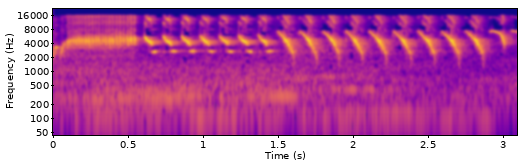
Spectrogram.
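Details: A Waterslager canary delivers training song: a short buzzy trill, then a measured run of loud descending whistled notes, roughly four each second, with a low hum underneath.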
